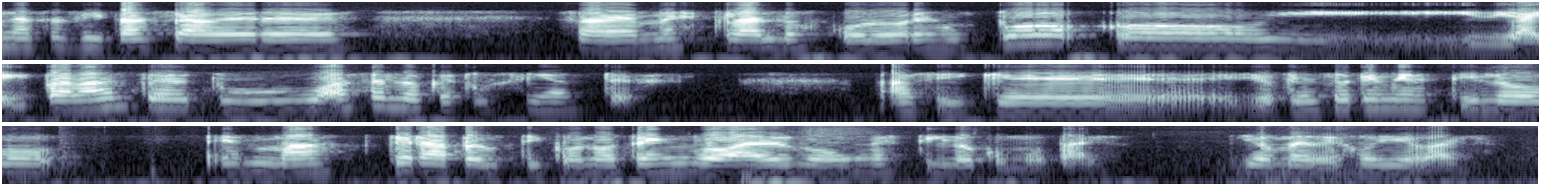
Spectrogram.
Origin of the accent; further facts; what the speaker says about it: Mayagüez, Puerto Rico; yo soy de Mayagüez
